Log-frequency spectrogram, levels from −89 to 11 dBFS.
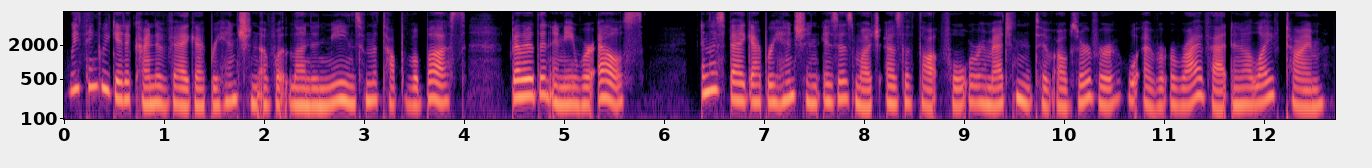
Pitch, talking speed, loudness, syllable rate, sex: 205 Hz, 205 wpm, -19 LUFS, 6.3 syllables/s, female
